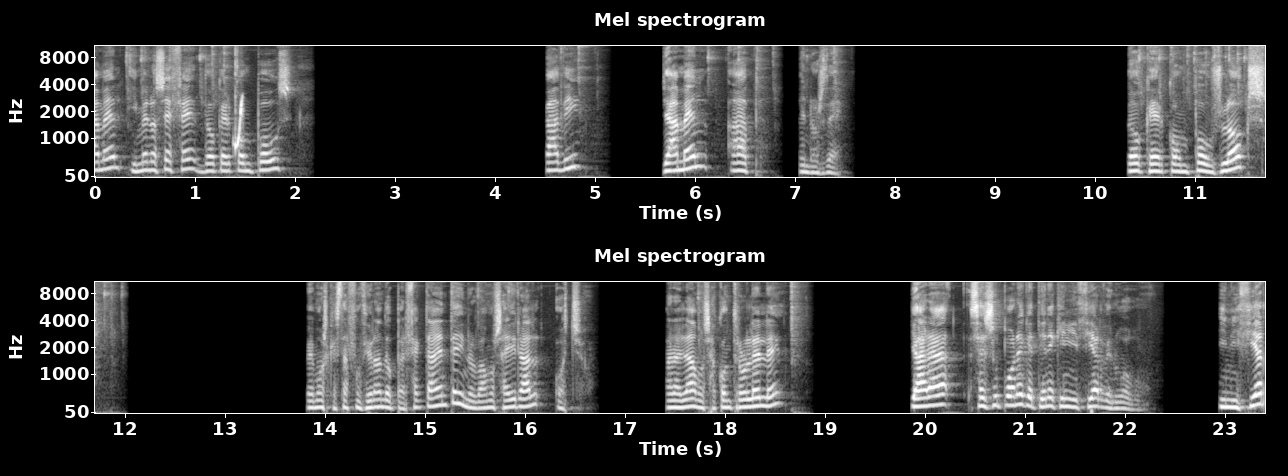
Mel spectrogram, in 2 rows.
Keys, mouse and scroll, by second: 0.0-1.6 typing, 4.1-7.4 typing, 9.5 Return, 9.8-14.0 typing, 15.5 super+7, 15.8 super+8, 17.7 ctrl+l, 18.6 Return.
